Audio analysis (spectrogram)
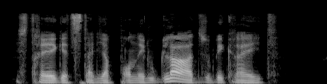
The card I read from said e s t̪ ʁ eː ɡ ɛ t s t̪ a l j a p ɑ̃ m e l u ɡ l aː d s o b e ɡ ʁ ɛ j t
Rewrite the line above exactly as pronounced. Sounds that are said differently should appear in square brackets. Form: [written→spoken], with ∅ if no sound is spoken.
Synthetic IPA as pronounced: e s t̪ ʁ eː ɡ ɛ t s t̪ a l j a p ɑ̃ [m→n] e l u ɡ l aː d [s→z] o b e ɡ ʁ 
